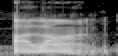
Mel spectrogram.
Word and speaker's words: Alain: Mi nombre, porque si bien es francés, eh, algunos me conocen como Alan, otros como Alain, otros como Alain, y para los que saben francés me dicen Alain.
